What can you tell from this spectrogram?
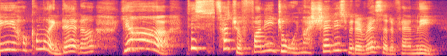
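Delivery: high, bright-eyed joke reaction; animated delight. Retold or imitated. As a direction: gush over the funny video. Mom replying to son's joke.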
